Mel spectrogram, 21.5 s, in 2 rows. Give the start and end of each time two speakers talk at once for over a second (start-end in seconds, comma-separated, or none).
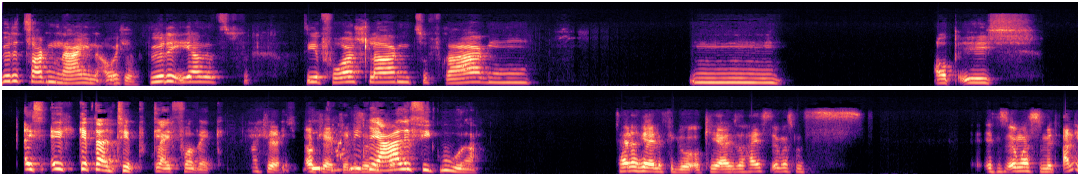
13.5-14.8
